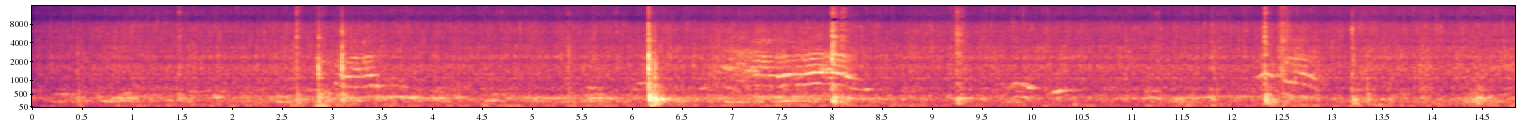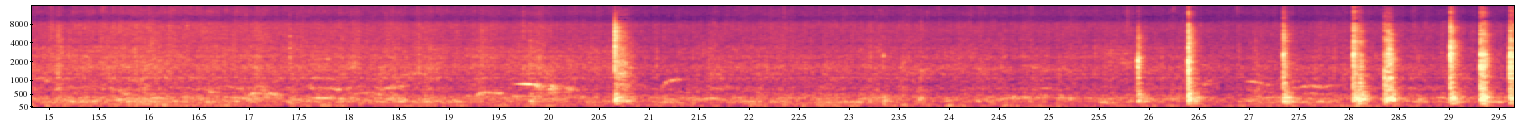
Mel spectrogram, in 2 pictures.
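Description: Chicken pieces and tomatoes sizzling in a metal wok while a metal ladle stirs them, with scattered sharp clinks of the ladle against the wok. A quick run of clinks comes near the end.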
